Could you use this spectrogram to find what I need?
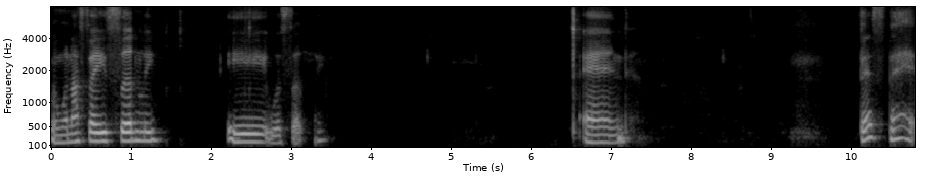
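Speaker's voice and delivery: fighting back tears, on the verge of crying. Speaker telling her listeners about something that happened suddenly, holding back tears. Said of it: "really trying to hold back tears".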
